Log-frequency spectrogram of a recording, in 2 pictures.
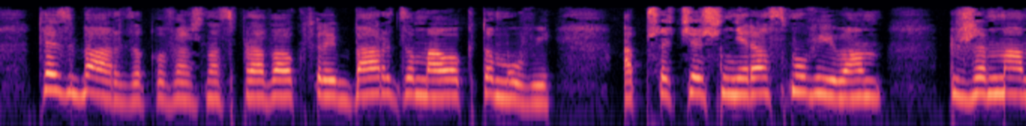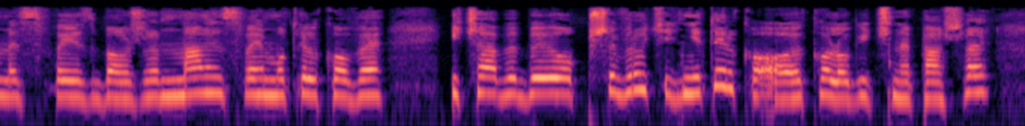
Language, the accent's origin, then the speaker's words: Polish; Kuyavian-Pomeranian Voivodeship, Poland; jest to województwo kujawsko-pomorskie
